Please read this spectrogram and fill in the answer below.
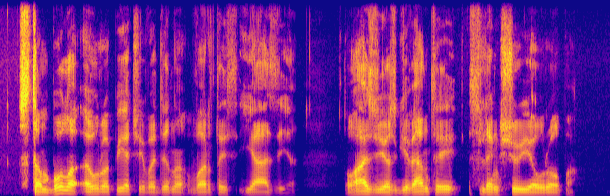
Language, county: Lithuanian, Vilnius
